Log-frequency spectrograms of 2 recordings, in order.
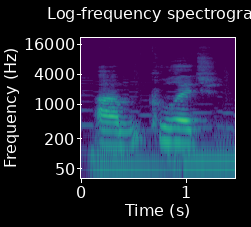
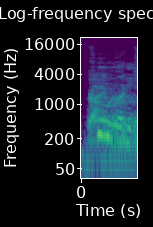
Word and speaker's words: Coogler: James Gunn, Coolidge, Coogler. Coogler, sorry. Yeah, I can't pronounce his name.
